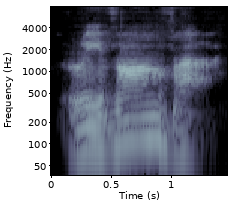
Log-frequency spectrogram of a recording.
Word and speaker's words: revolver: of um revolver revolver reol with the stress on the second syllable so reol not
